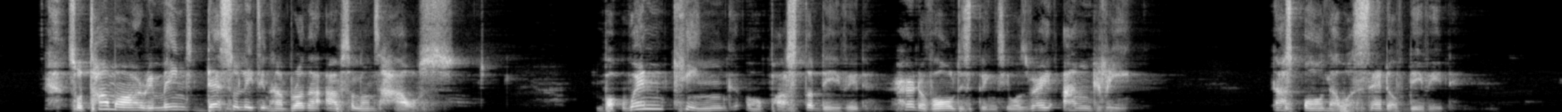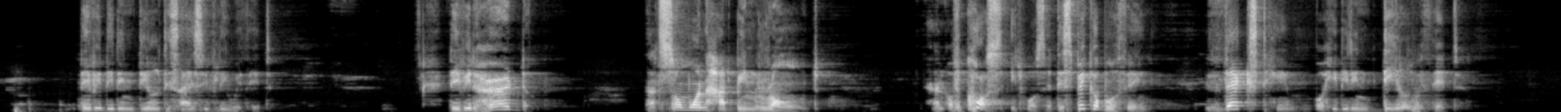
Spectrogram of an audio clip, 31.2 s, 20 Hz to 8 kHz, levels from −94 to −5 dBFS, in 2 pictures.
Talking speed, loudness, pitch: 115 wpm, -18 LUFS, 200 Hz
